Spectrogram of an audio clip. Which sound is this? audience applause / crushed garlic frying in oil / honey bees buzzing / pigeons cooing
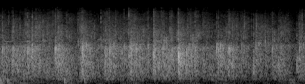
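audience applause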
